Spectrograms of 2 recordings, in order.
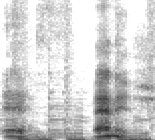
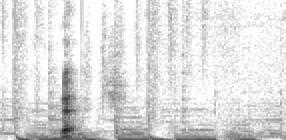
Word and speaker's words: Spanish: Y acuérdate, como te dije, que la pronunciación de las palabras que empiezan por S no se dice Spanish, sino tienes que intentar pronunciar la S directamente. Spanish.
